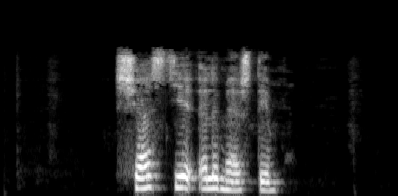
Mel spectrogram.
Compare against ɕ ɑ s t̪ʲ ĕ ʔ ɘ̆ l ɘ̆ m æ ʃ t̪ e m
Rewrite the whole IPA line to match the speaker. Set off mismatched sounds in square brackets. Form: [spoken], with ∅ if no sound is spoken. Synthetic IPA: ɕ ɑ s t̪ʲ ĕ ʔ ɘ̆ l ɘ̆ m æ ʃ t̪ e m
